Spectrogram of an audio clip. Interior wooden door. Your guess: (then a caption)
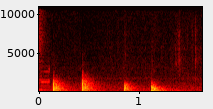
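Hollow. Four knocks on a hollow-core interior door give short, hollow thuds centered in the low-mid range, each fading within a fraction of a second. The hollow sound shows the door is hollow inside, which is blamed for its poor soundproofing even after the door-gap seals were added.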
